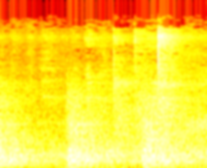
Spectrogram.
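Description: Three dull thuds and knocks over gym background noise, the sharpest about one and a half seconds in.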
